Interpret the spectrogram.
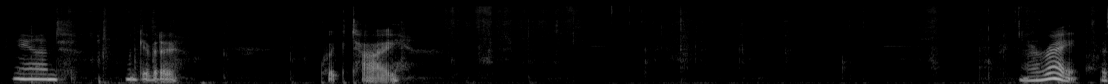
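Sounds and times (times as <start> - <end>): paper rustling: 0.0 - 11.0
soft brushes and taps: 0.2 - 5.8
fabric tie being knotted: 0.7 - 11.0.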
